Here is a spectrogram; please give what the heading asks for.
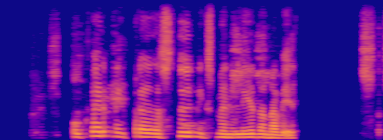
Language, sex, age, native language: Icelandic, female, 40-49, Icelandic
